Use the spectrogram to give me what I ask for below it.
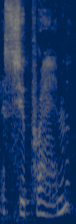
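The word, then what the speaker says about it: Supreme: Revitalizing Suprem, pronounced suprem.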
